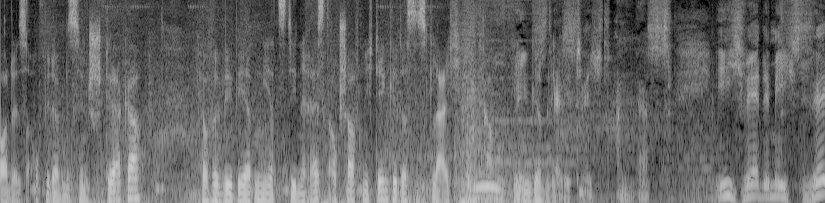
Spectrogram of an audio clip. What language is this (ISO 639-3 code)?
deu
